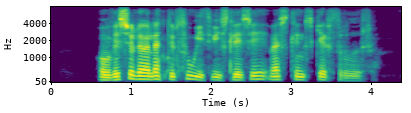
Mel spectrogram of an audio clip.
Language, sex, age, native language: Icelandic, male, 60-69, Icelandic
